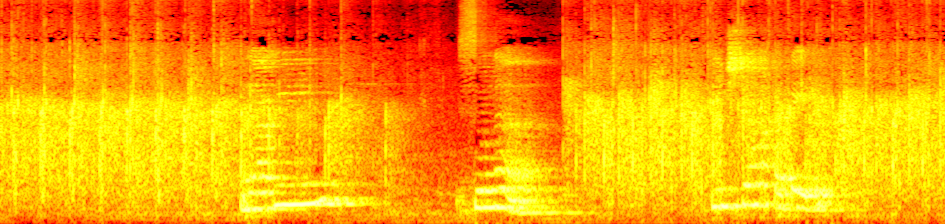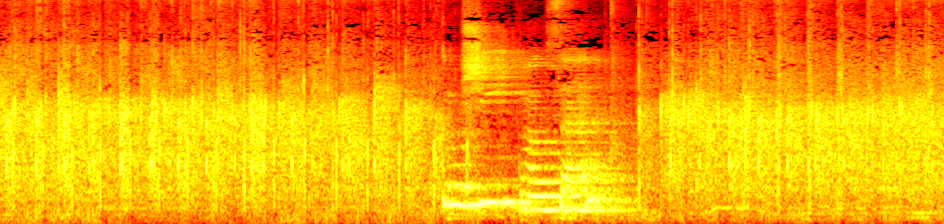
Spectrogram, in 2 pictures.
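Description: A crowd claps steadily.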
